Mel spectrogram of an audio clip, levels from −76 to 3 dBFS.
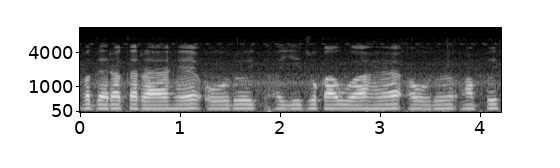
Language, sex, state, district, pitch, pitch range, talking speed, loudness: Hindi, female, Haryana, Jhajjar, 155 Hz, 150-155 Hz, 185 wpm, -16 LUFS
